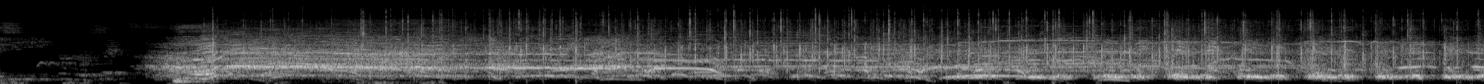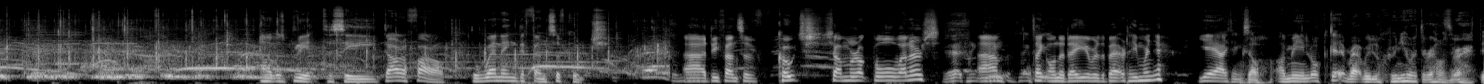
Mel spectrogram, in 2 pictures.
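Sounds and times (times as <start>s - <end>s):
crowd cheering: 1.4s - 23.4s
speech: 17.6s - 20.9s, 21.6s - 29.6s.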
